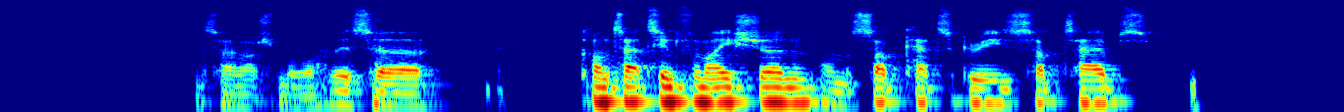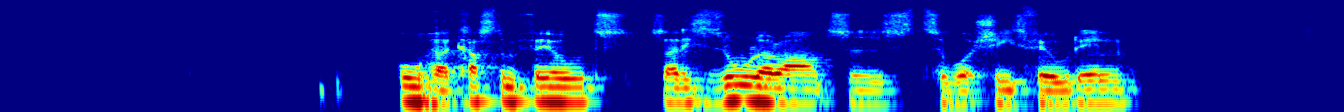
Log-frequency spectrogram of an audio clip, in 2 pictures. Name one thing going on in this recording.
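A man speaks calmly and close to a microphone, in an online call.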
